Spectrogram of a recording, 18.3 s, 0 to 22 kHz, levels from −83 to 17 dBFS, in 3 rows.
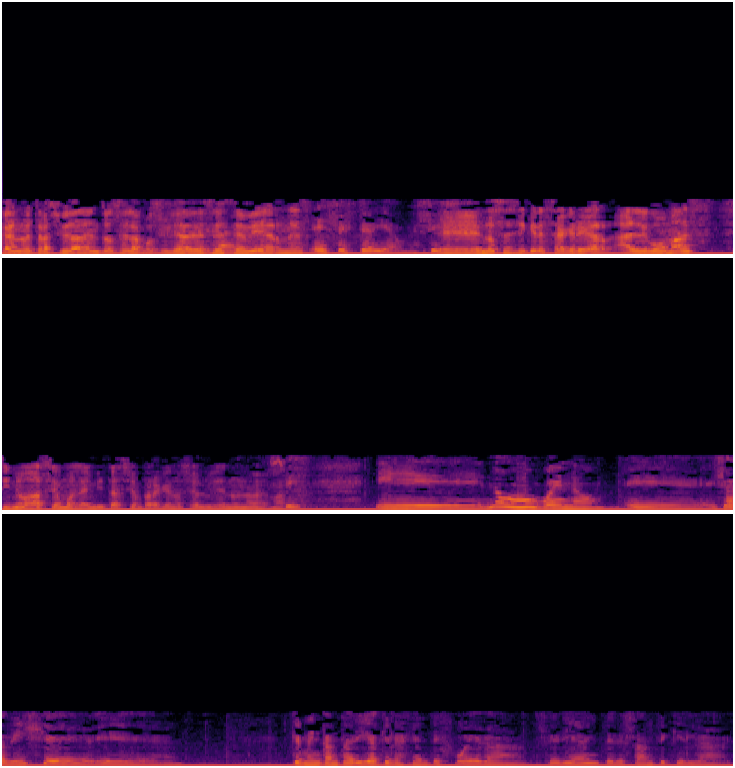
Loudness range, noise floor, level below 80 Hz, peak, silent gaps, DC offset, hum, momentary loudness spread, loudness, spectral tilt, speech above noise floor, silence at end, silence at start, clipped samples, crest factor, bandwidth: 7 LU; -47 dBFS; -52 dBFS; -6 dBFS; none; 7%; none; 13 LU; -22 LUFS; -8.5 dB/octave; 25 dB; 0 s; 0 s; under 0.1%; 16 dB; 5 kHz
